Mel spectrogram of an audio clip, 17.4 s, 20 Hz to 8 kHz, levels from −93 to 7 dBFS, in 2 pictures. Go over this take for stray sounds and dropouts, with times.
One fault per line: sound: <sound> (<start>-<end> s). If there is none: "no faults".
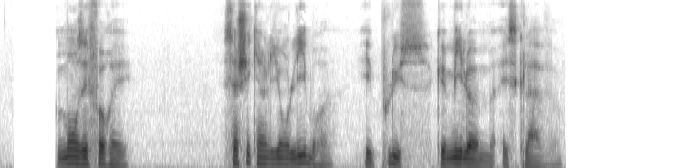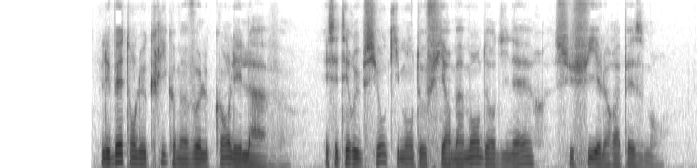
no faults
